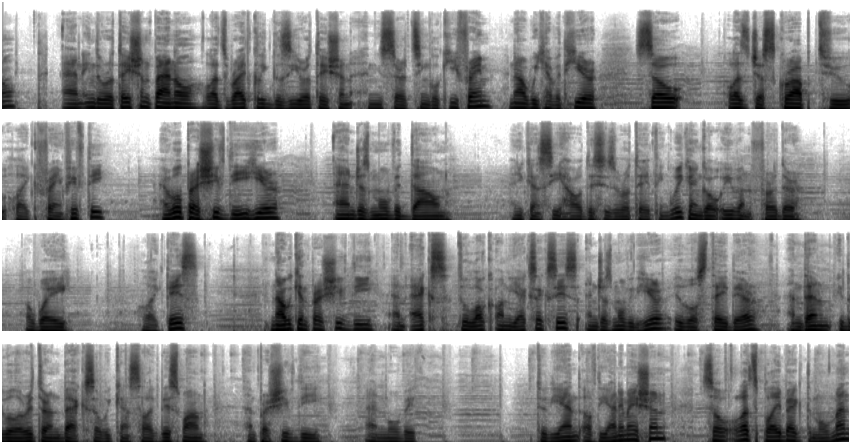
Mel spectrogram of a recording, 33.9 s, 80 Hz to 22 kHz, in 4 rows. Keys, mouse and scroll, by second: 0.4-1.4 drag, 2.3 right click, 7.6-9.0 drag, 9.9 click, 10.4 shift+d, 14.3 click, 14.6-15.0 scroll down 3, 15.0 middle click, 15.6 g, 18.5 click, 20.5 shift+d, 20.8 x, 25.2 click, 26.5 click, 26.9 scroll up 2, 27.9 shift+d, 28.8 x, 30.7 click, 32.3 click, 32.6 space.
